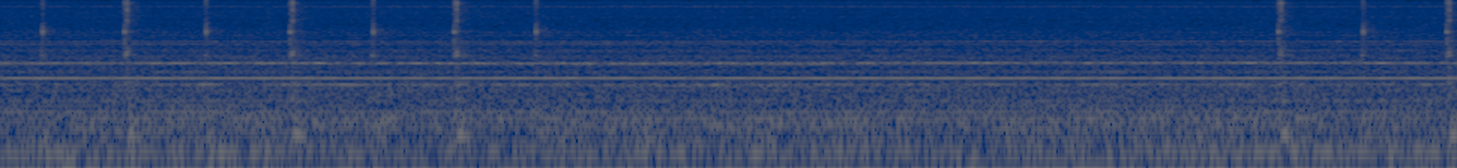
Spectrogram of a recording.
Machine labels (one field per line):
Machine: valve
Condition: normal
